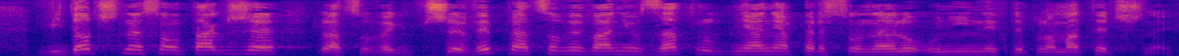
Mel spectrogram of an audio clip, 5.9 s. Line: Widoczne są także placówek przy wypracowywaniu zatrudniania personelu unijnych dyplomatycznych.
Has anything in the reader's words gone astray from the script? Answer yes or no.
no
